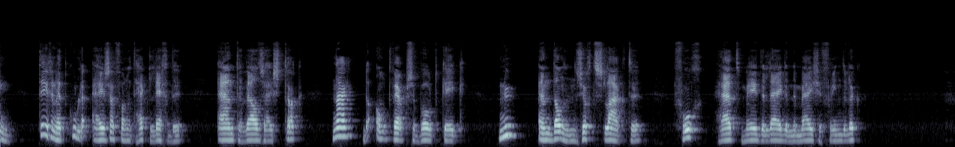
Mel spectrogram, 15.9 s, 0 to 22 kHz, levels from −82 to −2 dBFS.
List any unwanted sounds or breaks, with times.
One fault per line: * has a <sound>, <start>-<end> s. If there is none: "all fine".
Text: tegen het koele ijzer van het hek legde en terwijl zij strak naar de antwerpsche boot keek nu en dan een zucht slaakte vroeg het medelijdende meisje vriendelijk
all fine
